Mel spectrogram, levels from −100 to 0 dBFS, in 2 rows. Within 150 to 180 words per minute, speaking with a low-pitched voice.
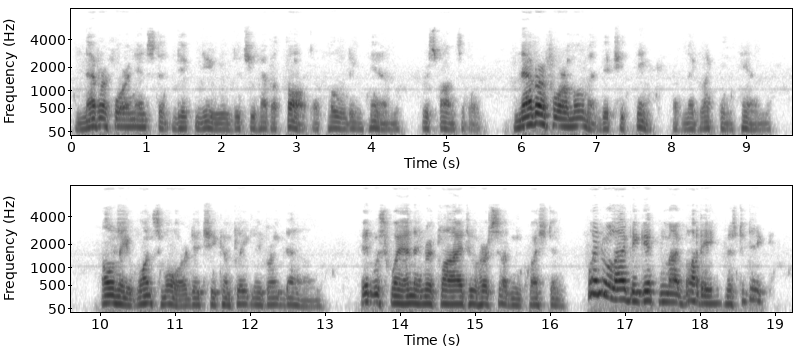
Yes: average, 160 wpm; low, 115 Hz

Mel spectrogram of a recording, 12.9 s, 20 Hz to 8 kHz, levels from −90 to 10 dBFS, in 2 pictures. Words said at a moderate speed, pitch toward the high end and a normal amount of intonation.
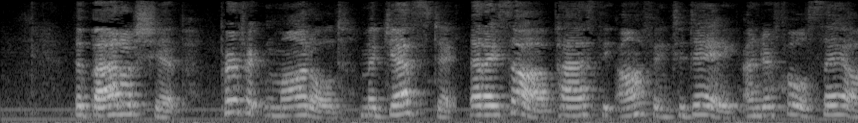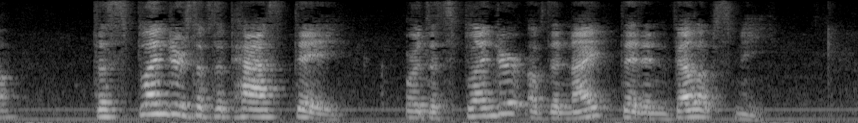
No: average, 145 wpm; high, 195 Hz; wide, 6.3 semitones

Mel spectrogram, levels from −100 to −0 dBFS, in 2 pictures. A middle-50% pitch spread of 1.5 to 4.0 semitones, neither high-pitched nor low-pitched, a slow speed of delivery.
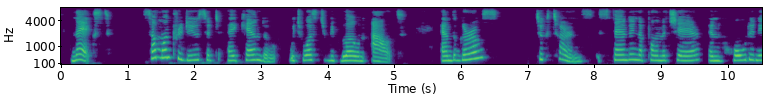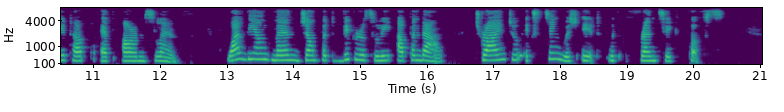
No: average, 2.7 semitones; very high, 255 Hz; slow, 130 wpm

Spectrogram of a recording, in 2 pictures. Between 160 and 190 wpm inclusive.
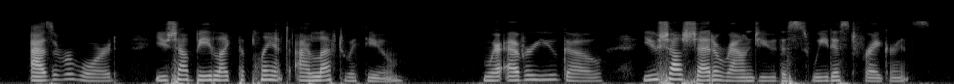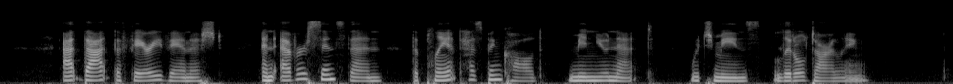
No: slow, 135 wpm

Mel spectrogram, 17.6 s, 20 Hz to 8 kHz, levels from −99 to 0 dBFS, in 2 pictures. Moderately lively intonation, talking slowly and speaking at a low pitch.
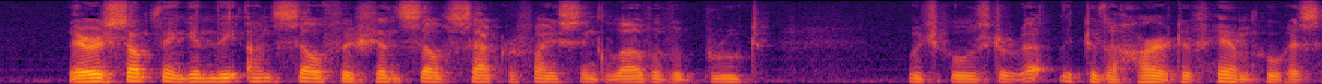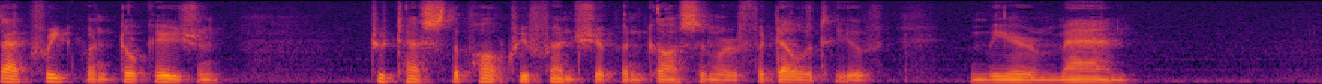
Yes: average, 3.0 semitones; slow, 125 wpm; low, 105 Hz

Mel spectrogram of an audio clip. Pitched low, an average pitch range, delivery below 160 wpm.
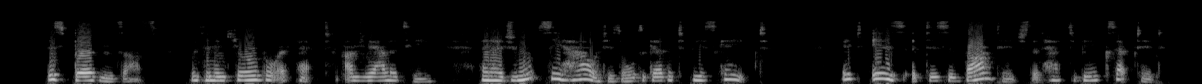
No: medium, 185 Hz; average, 3.5 semitones; average, 150 wpm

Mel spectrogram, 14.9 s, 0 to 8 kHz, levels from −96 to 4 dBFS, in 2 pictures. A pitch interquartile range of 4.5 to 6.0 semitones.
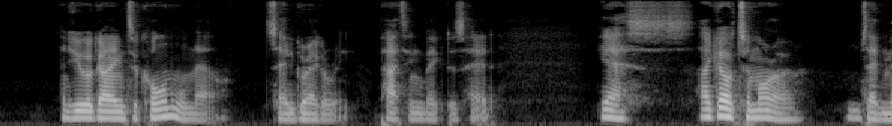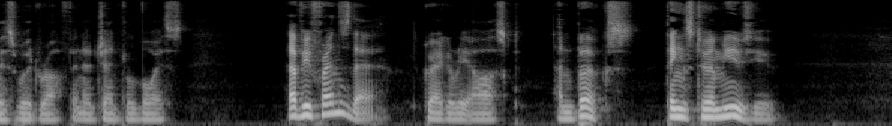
Yes: wide, 5.4 semitones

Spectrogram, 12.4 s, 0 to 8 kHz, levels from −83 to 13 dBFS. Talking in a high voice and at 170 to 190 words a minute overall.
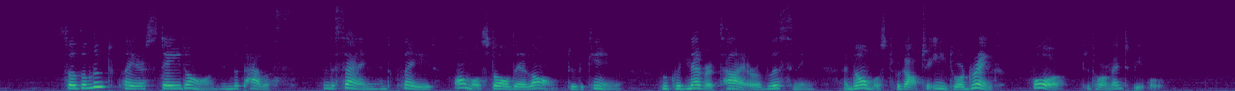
Yes: very high, 255 Hz; average, 180 wpm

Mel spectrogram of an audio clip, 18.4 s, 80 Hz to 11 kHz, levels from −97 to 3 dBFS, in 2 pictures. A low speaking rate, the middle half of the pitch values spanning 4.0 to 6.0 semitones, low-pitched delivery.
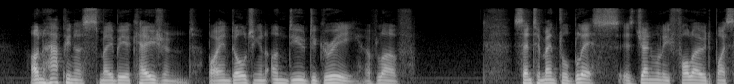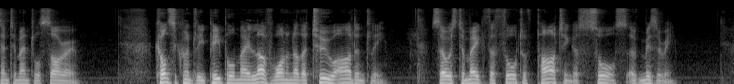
No: slow, 130 wpm; narrow, 2.6 semitones; low, 125 Hz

